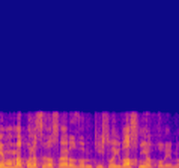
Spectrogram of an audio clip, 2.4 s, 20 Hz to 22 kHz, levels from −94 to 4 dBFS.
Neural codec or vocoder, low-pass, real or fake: codec, 24 kHz, 1 kbps, SNAC; 7.2 kHz; fake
